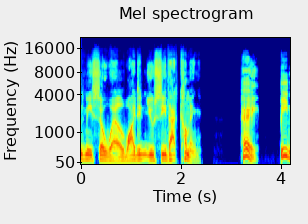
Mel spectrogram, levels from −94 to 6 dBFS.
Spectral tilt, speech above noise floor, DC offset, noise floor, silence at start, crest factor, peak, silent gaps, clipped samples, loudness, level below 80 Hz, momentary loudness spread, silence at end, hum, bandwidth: -5 dB/octave; 65 dB; under 0.1%; -83 dBFS; 0 s; 16 dB; -4 dBFS; 2.44-2.65 s; under 0.1%; -19 LUFS; -50 dBFS; 5 LU; 0 s; none; 15 kHz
